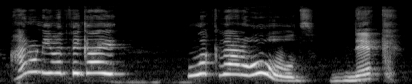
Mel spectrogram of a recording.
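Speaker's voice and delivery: high, loud mock-outraged squeal; indignant outburst. Woman protesting to Nick about her age, indignant high shriek. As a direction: protest loudly and high, drawing out the words.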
